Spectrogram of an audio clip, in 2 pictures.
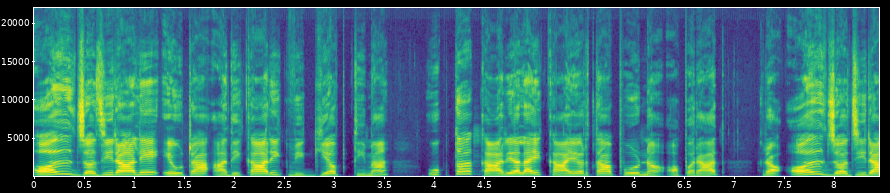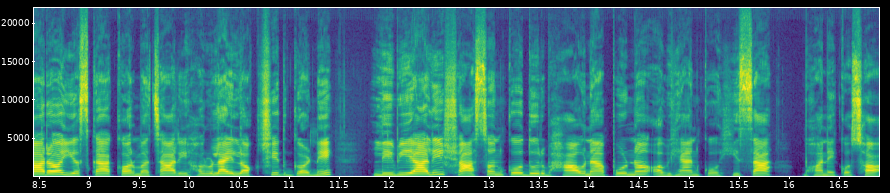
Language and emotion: Nepali, neutral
